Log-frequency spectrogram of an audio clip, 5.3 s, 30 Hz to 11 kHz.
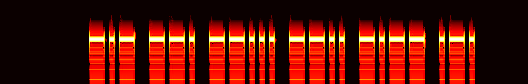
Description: Morse code, heard as a keyed tone, about 23 wpm, 700 Hz. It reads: KG7ZYR
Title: Speed Racing - USA 2x3 Call Signs 20wpm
